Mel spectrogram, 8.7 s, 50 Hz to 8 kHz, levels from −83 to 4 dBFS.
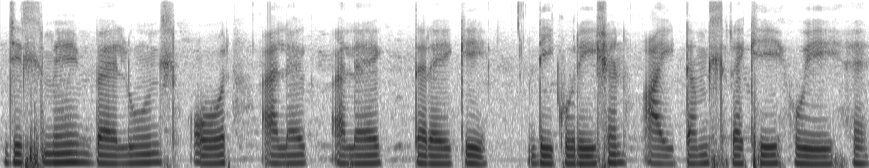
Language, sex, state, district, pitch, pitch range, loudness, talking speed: Hindi, female, Rajasthan, Jaipur, 140 Hz, 135-150 Hz, -15 LUFS, 85 wpm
